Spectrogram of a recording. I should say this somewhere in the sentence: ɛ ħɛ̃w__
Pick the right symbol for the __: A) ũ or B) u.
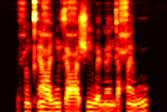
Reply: B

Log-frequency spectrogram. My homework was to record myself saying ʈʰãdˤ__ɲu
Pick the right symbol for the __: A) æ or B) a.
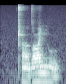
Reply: B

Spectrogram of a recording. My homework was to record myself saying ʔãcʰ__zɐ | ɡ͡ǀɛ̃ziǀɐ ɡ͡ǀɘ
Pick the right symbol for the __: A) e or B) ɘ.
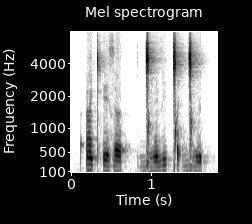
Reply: A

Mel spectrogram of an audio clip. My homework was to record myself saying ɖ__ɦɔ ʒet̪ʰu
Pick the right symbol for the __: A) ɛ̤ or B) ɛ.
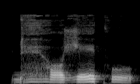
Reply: A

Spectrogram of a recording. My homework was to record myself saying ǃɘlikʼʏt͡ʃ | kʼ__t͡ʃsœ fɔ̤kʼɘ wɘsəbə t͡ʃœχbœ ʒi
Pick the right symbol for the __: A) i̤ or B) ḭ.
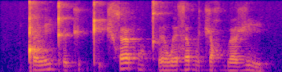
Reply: B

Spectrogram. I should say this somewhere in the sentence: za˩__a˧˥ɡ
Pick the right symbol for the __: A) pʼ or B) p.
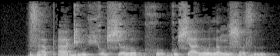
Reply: A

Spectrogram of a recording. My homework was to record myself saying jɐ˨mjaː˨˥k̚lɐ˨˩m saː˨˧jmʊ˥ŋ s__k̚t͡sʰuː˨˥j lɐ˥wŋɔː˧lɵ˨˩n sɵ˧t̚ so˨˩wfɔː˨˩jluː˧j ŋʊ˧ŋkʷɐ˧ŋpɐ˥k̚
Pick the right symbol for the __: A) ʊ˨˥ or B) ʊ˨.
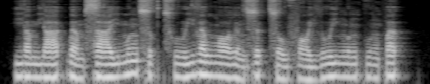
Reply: B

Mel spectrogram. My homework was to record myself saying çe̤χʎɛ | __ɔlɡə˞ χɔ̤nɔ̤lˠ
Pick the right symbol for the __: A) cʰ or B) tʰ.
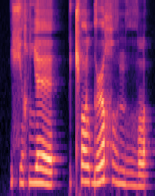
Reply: A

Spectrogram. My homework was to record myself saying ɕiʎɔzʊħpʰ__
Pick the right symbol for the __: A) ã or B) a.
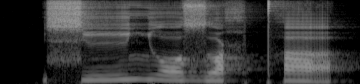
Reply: B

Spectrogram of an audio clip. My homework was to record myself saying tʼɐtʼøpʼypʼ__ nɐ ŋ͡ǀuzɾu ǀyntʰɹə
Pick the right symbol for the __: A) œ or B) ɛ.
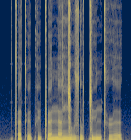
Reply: A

